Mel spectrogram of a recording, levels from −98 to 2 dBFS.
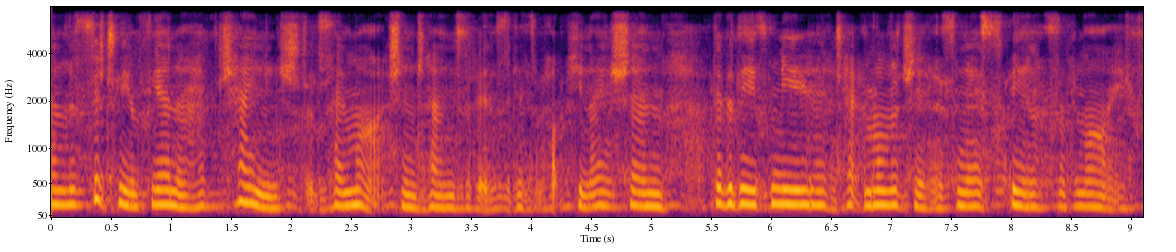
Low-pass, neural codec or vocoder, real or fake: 7.2 kHz; autoencoder, 22.05 kHz, a latent of 192 numbers a frame, VITS, trained on one speaker; fake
